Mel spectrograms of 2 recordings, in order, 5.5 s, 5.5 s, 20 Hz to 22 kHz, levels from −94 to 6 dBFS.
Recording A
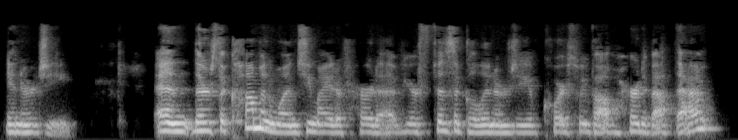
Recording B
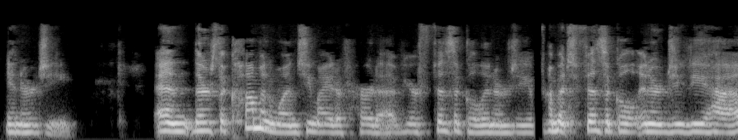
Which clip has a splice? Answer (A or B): B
